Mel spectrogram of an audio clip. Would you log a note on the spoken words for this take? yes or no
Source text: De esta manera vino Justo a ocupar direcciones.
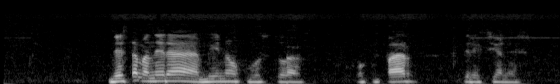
no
